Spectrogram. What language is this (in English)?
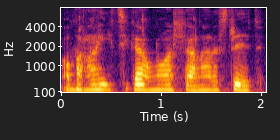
Welsh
